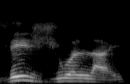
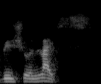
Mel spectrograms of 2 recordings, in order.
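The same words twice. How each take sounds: First: The ending uses a buzzing Z sound. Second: The ending uses a hissing S sound. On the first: The speaker calls it right. "with a Z sound" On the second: The speaker calls it wrong. "not with an S. It's not visualize"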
